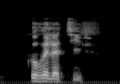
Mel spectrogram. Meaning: correlative
- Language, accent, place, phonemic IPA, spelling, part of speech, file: French, France, Lyon, /kɔ.ʁe.la.tif/, corrélatif, adjective, LL-Q150 (fra)-corrélatif.wav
